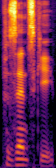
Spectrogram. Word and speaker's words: Piecznski: This is So, in the United States, it's pronounced Piecznski, but that's not correct in terms of the Polish. Yeah, it's wrong in terms of how it's supposed to be pronounced in Polish. We're missing a letter. It's a Y. So it should be Piecznski with the Y, but it's spelled incorrectly.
